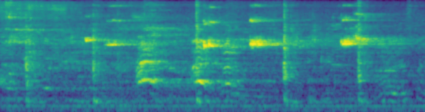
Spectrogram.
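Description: Basketball bouncing on a hardwood gym court during play, with short high sneaker squeaks, faint throughout. The knocks come at irregular spacing, about half a dozen in all.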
